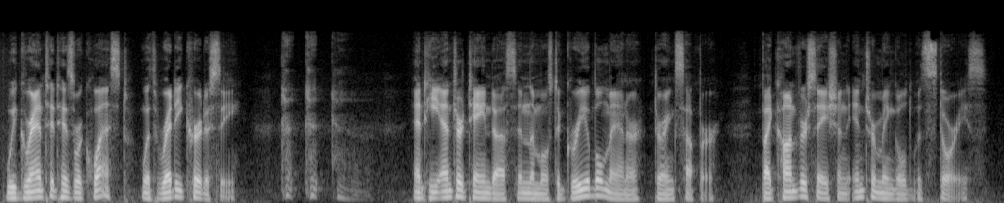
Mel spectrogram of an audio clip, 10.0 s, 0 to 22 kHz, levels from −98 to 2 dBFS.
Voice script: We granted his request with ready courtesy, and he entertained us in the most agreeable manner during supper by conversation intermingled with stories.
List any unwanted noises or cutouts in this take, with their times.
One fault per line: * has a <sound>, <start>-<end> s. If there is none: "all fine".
* has a cough, 2.8-3.8 s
